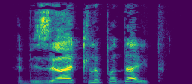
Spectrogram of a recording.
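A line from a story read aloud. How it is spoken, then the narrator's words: Stern repetition. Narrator (Russian): строго повторил Гога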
